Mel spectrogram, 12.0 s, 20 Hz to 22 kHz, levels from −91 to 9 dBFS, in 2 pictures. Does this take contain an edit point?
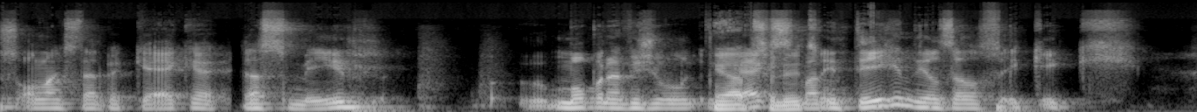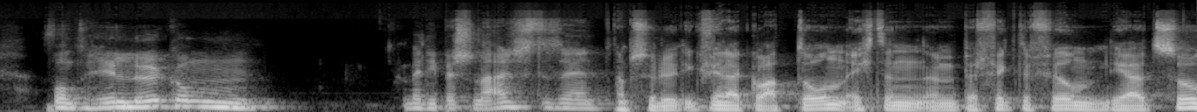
yes; 2 cuts; at 1.1 s, 4.1 s

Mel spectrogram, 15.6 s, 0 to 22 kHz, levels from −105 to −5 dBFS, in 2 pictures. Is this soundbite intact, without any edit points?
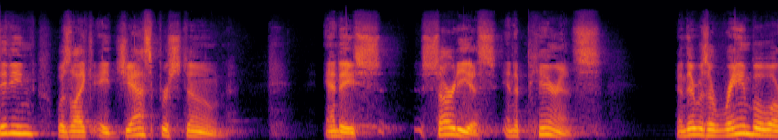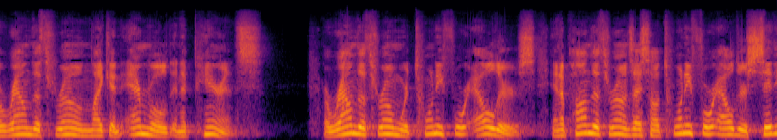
yes; 0 cuts

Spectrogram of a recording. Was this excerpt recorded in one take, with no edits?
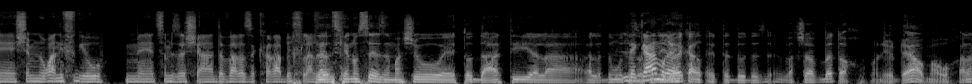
no; 2 cuts; at 3.1 s, 7.0 s

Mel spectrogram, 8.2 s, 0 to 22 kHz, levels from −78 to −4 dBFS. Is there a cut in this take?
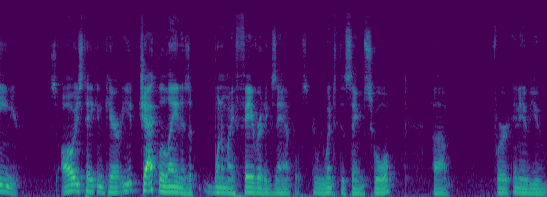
yes; 1 cut; at 4.7 s

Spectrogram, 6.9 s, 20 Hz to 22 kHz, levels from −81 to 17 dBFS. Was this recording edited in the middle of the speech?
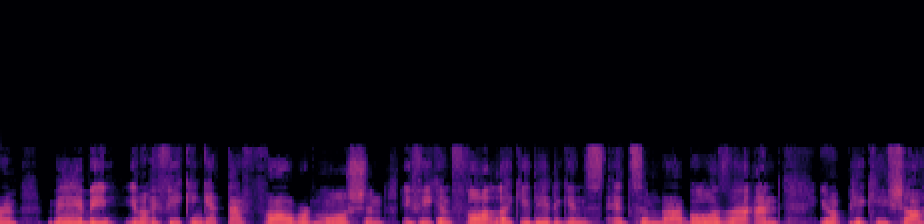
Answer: yes; 2 cuts; at 3.0 s, 4.5 s

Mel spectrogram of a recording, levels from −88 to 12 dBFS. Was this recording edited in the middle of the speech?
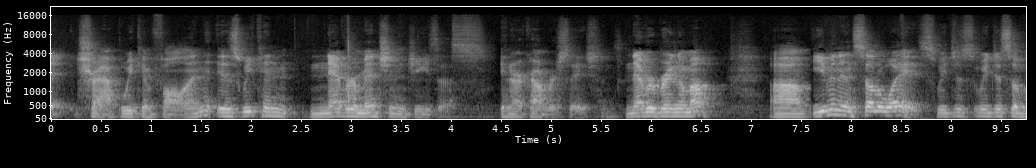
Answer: yes; 2 cuts; at 4.4 s, 7.6 s

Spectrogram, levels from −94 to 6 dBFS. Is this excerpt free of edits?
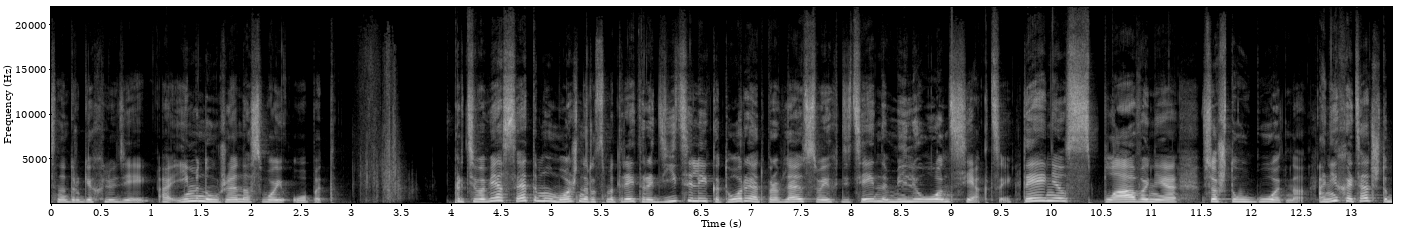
yes; 0 cuts

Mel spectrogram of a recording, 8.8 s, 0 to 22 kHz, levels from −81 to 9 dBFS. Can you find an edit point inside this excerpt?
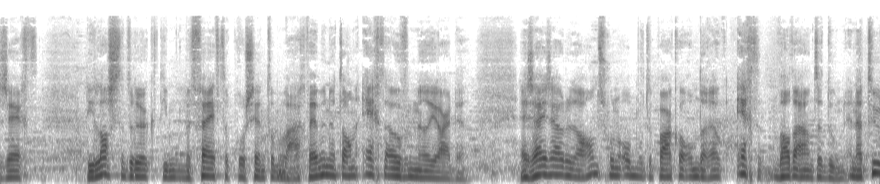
no; 0 cuts

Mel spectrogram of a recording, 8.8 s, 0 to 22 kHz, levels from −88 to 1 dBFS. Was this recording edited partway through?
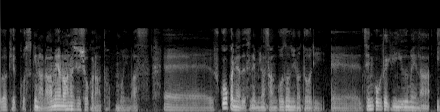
yes; 1 cut; at 3.2 s

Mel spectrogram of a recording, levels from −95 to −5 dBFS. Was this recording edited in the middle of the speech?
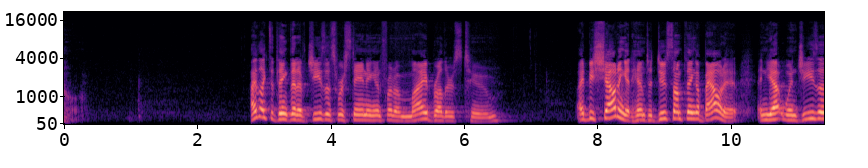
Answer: yes; 1 cut; at 10.3 s

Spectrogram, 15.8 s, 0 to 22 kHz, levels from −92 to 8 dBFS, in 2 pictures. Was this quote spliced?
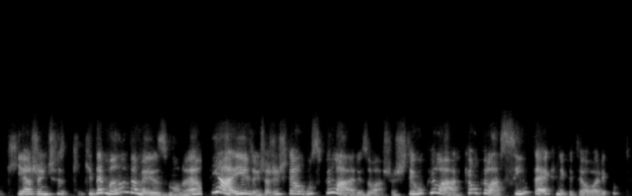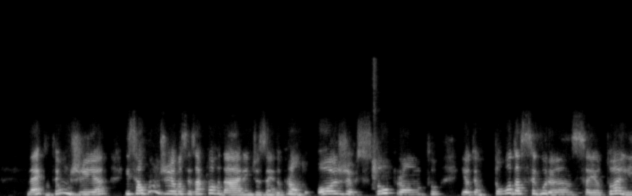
yes; 2 cuts; at 2.5 s, 8.4 s

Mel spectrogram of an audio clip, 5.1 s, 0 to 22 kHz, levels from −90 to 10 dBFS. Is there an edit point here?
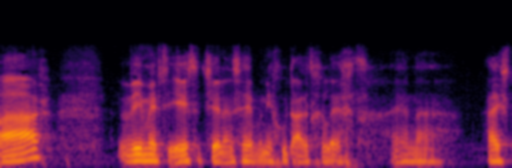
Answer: no; 0 cuts

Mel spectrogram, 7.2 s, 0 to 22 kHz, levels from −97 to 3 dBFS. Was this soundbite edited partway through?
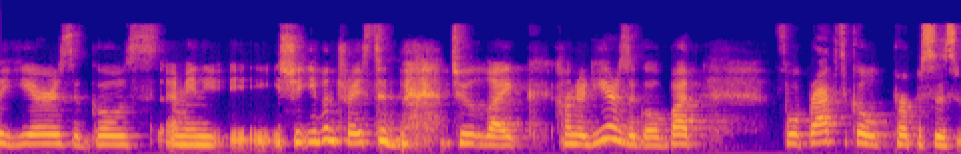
no; 0 cuts

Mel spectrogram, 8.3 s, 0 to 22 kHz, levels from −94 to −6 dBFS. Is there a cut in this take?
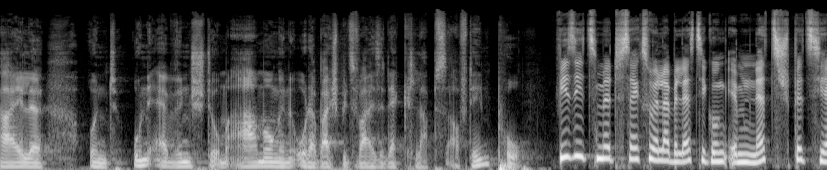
no; 0 cuts

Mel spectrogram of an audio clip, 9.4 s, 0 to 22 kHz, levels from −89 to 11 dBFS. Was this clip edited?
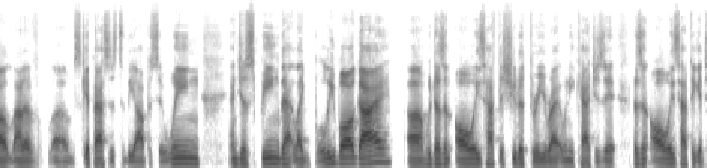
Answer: no; 0 cuts

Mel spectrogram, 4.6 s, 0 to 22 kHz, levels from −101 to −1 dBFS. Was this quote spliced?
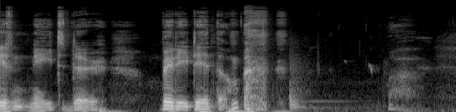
no; 0 cuts

